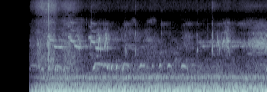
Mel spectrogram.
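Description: Birds chirping and calling in short repeated phrases over a steady low background noise, starting about half a second in.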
